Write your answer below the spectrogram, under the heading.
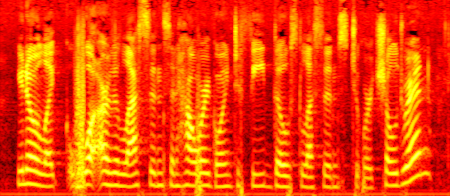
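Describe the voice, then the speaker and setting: Here a woman speaks at a medium pitch. She has a Visayan Filipino accent. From Philippines (Visayas). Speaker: podcast host, homeschooling mother. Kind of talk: casual chat. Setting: home, late night podcast.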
